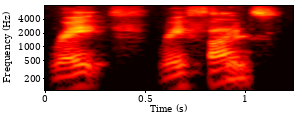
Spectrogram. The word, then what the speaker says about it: Ralph Fiennes: Next, let's go to Best Actor, and the nominees are Ralph Fiennes, Conclave, Rafe. Hugh Grant, Rafe Fiennes. It's pronounced Rafe, yes. Damn it! It's spelled Ralph, motherfucker.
